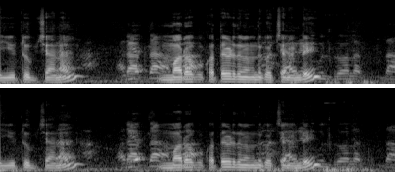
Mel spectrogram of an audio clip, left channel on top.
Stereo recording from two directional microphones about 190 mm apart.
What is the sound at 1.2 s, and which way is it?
Speech, 15° right (ahead or behind).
